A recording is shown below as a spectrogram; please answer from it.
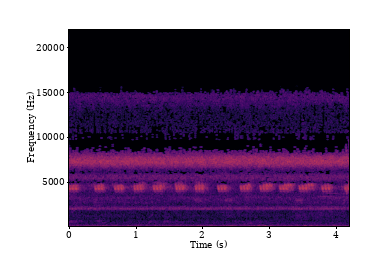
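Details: Cricket chirping on a starry night at a campsite: even, regular chirps about three per second, high and clear above a deep murmur of water and crackling fire.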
